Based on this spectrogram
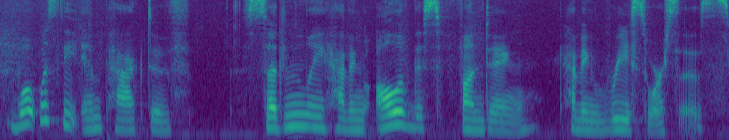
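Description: The pace of this woman's speech is moderate. Her pitch shows ordinary variation. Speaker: oral historian interviewer. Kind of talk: interview. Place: studio.

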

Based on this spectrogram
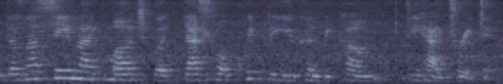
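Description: A woman speaks at a moderate pace with medium pitch and ordinary pitch variation. Noticeable background noise is present. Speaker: oncology nurse. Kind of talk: educational talk with audience Q&A. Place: meeting room. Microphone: camera far.

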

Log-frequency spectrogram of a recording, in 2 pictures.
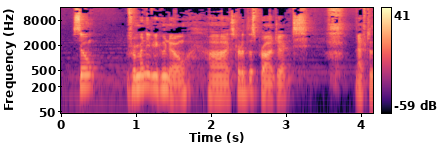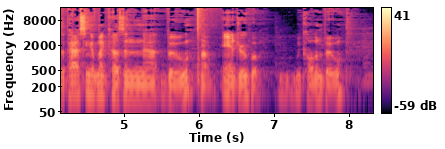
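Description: Faint background music is present. Over it, a man speaks at a moderate pace. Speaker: hobby channel host. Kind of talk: casual vlog chat. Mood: relaxed, slightly reflective. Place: home room.

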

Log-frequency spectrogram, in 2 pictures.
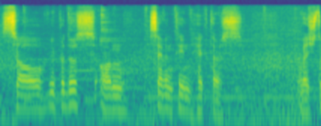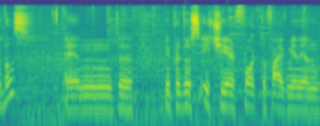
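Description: Music plays in the background of a dry recording with no echo, and the speech has long, frequent pauses. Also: man. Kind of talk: interview answer. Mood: calm, friendly. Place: street.

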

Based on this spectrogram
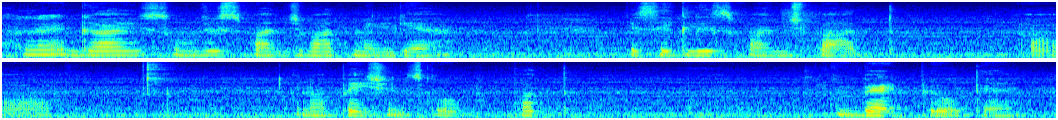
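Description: A woman speaks at a fairly slow pace, her words set against noticeable background noise. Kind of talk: casual vlog chat. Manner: weak, drowsy post-surgery voice. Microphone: phone near.

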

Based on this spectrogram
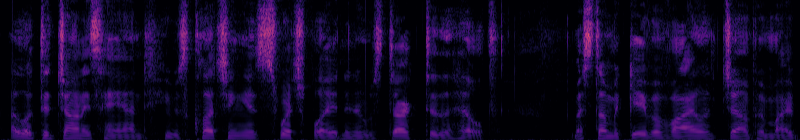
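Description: In a natural reading voice, the speaker holds a fairly even intonation.

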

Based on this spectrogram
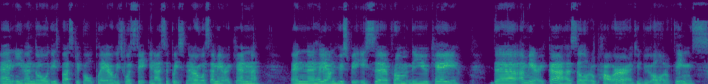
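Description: This woman has a Norwegian accent and a bright, sharp tone. She speaks at a fairly slow pace in a monotone, flat intonation against a quiet background. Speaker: vlogger. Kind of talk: monologue to camera. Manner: halting. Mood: agitated, intense. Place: home room. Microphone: phone near.

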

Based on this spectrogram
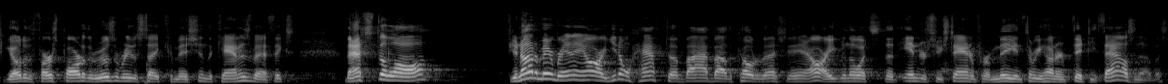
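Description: A man with a Texan accent talks at a very fast pace, his intonation lively and his loudness swinging widely. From Texas. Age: 60s. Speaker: real estate instructor. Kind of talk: lecture. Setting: stage with audience. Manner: folksy. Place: hall. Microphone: podium.

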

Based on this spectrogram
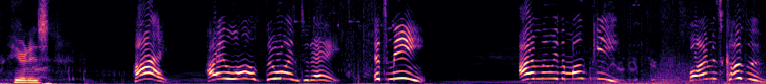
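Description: An extremely high, put-on character voice at a very slow pace, broken by long, frequent pauses. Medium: role play. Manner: upbeat.

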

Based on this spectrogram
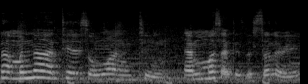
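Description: Over clear music in the background, a woman speaks with a Jamaican accent. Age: 20s. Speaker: vlogger. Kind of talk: casual talk to camera. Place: kitchen. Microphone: phone near.

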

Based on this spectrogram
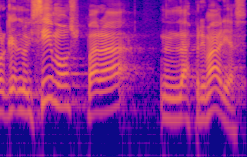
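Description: Pitched high, a man talks at a fairly slow pace with lively intonation and a clear, smooth tone.

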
